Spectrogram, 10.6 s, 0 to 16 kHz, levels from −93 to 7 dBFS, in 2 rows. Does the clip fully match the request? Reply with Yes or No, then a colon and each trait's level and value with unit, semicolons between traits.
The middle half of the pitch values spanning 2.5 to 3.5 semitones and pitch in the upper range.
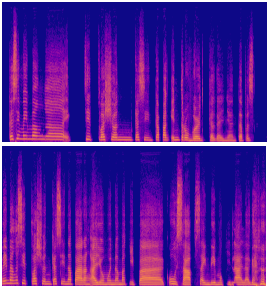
No: average, 4.8 semitones; very high, 255 Hz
